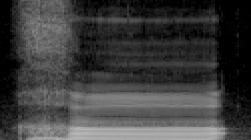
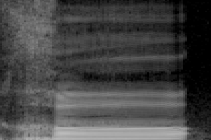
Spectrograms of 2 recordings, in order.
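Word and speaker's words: خ: Next, kho. And kho also comes from your throat, so upper part of your throat, and it's simply not kho, no, it's kho, kho, kho.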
